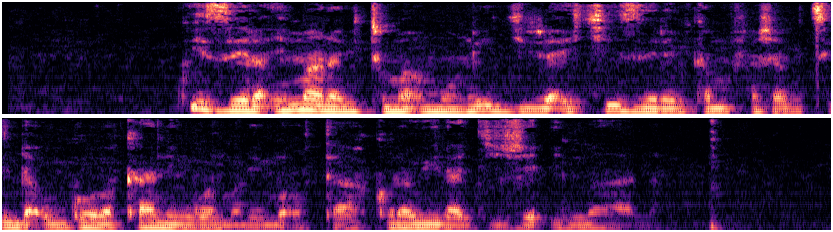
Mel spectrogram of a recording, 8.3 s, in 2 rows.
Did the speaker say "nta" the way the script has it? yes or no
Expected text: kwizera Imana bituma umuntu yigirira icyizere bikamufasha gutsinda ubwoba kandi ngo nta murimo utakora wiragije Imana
no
